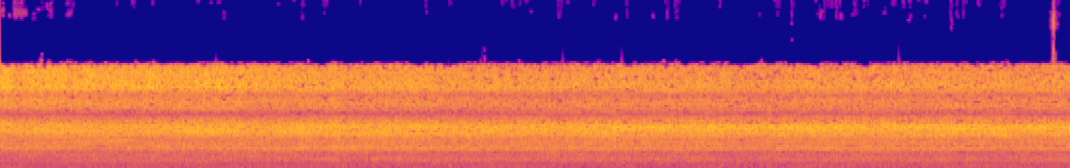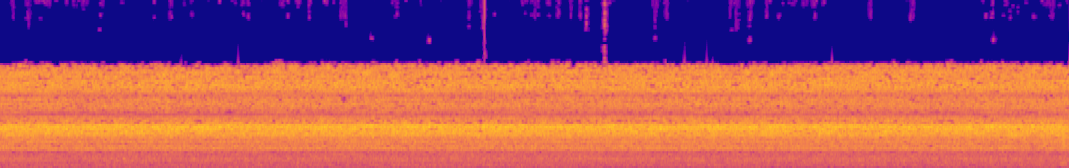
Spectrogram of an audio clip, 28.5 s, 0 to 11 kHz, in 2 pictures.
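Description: Steady, unchanging rushing roar from a full-scale SLS five-segment solid rocket booster on a horizontal static-fire stand at burnout, as the forward and aft CO2 quench is fired into the motor.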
